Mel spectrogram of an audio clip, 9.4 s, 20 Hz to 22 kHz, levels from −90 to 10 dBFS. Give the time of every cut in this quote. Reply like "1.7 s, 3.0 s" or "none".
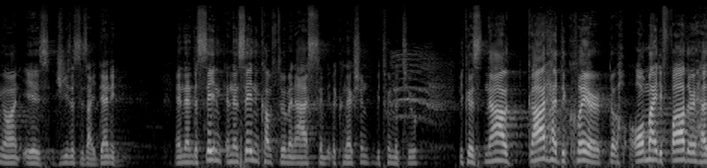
2.2 s, 4.4 s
